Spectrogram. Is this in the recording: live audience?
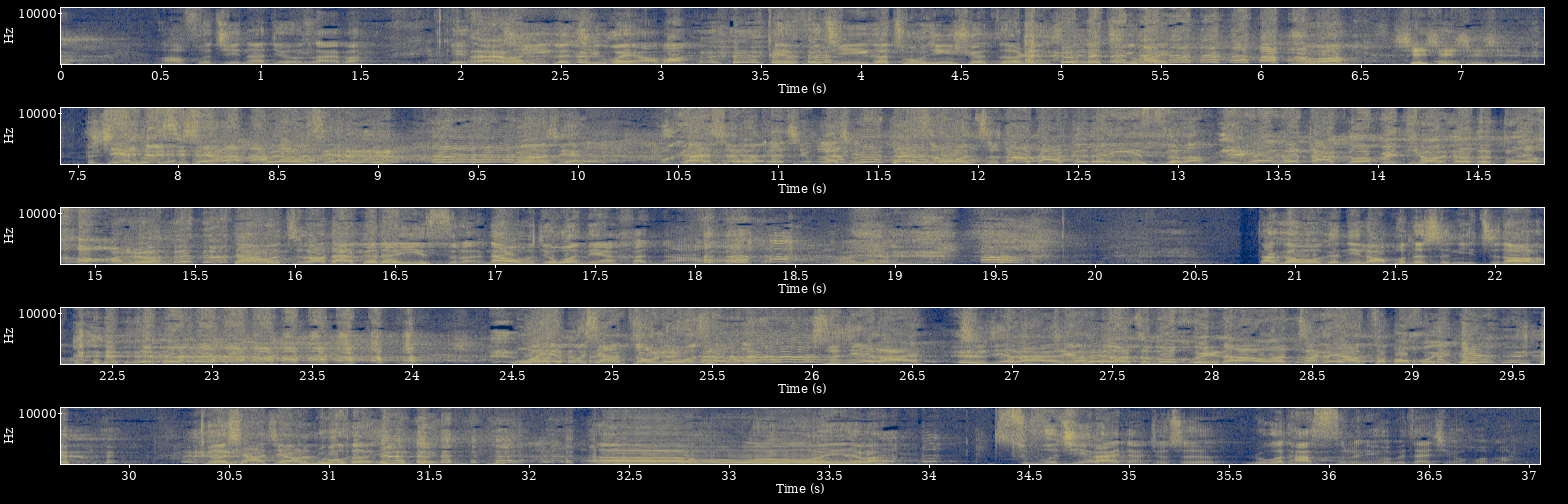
yes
